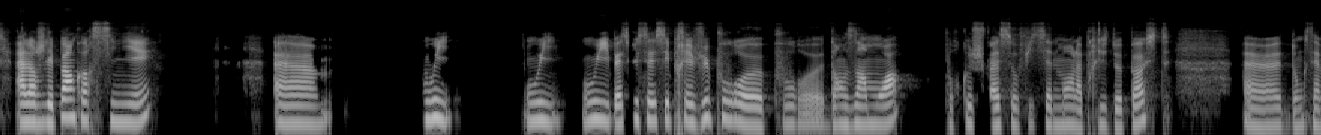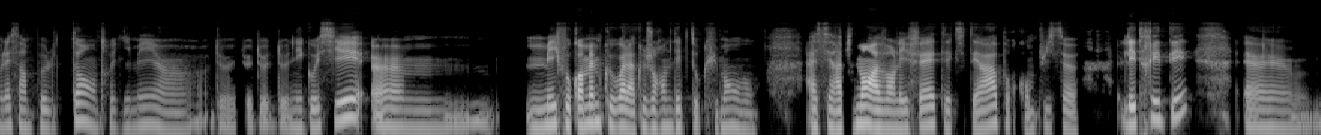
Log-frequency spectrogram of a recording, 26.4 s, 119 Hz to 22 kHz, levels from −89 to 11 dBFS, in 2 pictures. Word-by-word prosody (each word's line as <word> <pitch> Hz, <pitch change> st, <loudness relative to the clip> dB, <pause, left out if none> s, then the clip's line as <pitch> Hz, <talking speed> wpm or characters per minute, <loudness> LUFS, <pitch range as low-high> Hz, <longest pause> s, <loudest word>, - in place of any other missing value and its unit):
Alors, 200 Hz, 0 st, +7 dB
je 195 Hz, +1 st, -2 dB
l'ai 195 Hz, -, +4 dB
pas 240 Hz, +5 st, +8 dB
encore 225 Hz, -2 st, +2 dB
signé. 200 Hz, -, -2 dB, 1.2 s
Hem, 190 Hz, +2 st, 0 dB, 1.0 s
oui, 225 Hz, 0 st, +1 dB, 0.7 s
oui, 205 Hz, -1 st, -3 dB, 0.2 s
oui 215 Hz, -1 st, 0 dB
parce 185 Hz, -1 st, +1 dB
que 220 Hz, -, -6 dB
ça 215 Hz, -1 st, 0 dB
c'est 210 Hz, +1 st, -2 dB
prévu 205 Hz, +3 st, -1 dB
pour, 215 Hz, -2 st, -1 dB
heu, 175 Hz, -1 st, +3 dB
pour, 185 Hz, 0 st, -9 dB
heu, -, -, -6 dB
dans 180 Hz, +1 st, -5 dB
1 180 Hz, -, +1 dB
mois, 185 Hz, +2 st, +1 dB, 0.4 s
pour -, -, -17 dB
que 190 Hz, -, -7 dB
je 180 Hz, -, -7 dB
fasse 175 Hz, +1 st, -2 dB
officiellement 175 Hz, +1 st, -7 dB
la 165 Hz, -2 st, -3 dB
prise 175 Hz, +1 st, -11 dB
de 165 Hz, -, -4 dB
poste, 185 Hz, +7 st, -4 dB, 0.7 s
heu, 170 Hz, +1 st, -2 dB
donc 165 Hz, +1 st, -11 dB
ça 175 Hz, -, -5 dB
me 160 Hz, -, -9 dB
laisse 175 Hz, 0 st, -6 dB
un 160 Hz, -, -4 dB
peu 160 Hz, +1 st, -7 dB
«le 155 Hz, -, -14 dB
temps» 205 Hz, -2 st, 0 dB
entre 165 Hz, -1 st, -11 dB
guillemets, 165 Hz, +3 st, -9 dB
heu, 145 Hz, -2 st, -9 dB, 0.3 s
de 85 Hz, -, -11 dB
de -, -, -9 dB
de -, -, -9 dB
de 85 Hz, -, -10 dB
négocier. 170 Hz, +9 st, +3 dB
Hem, 165 Hz, +4 st, -3 dB, 0.3 s
mais 165 Hz, +2 st, +1 dB
il 185 Hz, -, +3 dB
faut 180 Hz, -, +2 dB
quand 170 Hz, -, +9 dB
même 185 Hz, +2 st, +5 dB
que, -, -, -1 dB
voilà, 165 Hz, -3 st, +6 dB
que 165 Hz, -, -5 dB
je 160 Hz, -, -1 dB
rende 165 Hz, +1 st, -3 dB
les 165 Hz, -, -1 dB
p -, -, -20 dB
documents, 155 Hz, -3 st, -7 dB, 0.5 s
assez 165 Hz, 0 st, 0 dB
rapidement, 175 Hz, +3 st, +7 dB
avant 155 Hz, -2 st, +8 dB
les 150 Hz, 0 st, 0 dB
fêtes 175 Hz, +2 st, +2 dB
et 155 Hz, -, -3 dB
cetera, 175 Hz, +4 st, +2 dB
pour -, -, -12 dB
qu'on -, -, -8 dB
puisse, 165 Hz, -, -10 dB
heu, 75 Hz, -, -2 dB, 0.4 s
les 180 Hz, +1 st, +8 dB
traiter. 230 Hz, -, +2 dB, 0.5 s
Hem, 160 Hz, -1 st, -3 dB
180 Hz, 175 wpm, -26 LUFS, 165-200 Hz, 1.2 s, quand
